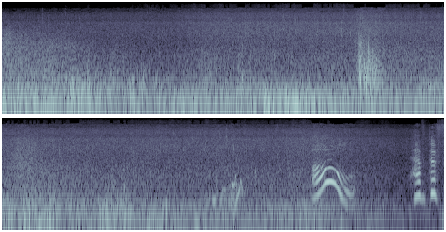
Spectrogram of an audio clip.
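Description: A thunderstorm rolls through a Genshin Impact game scene, with steady rain and wind rumbling throughout, a faint thunder crack midway and a brief swooping effect near the end, no voices over it.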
